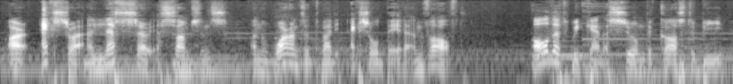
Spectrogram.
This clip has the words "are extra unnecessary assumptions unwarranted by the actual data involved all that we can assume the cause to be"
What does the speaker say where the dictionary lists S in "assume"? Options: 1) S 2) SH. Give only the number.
1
